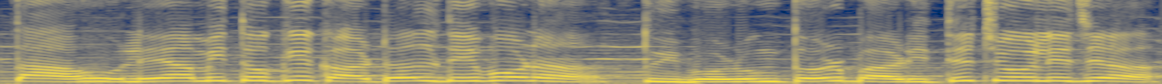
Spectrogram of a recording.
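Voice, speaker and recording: A woman's voice: sits high, fairly quick, soft background music, natural voice. A woman voicing a sly, stingy tigress auntie in a children's cartoon, bossy and coaxing. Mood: bossy, complaining.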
